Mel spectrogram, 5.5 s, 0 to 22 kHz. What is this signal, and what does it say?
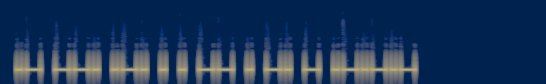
Morse code, heard as a keyed tone, about 25 wpm, 700 Hz. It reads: AGREEMENT.
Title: Sentences from Top 1500 Words 25wpm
